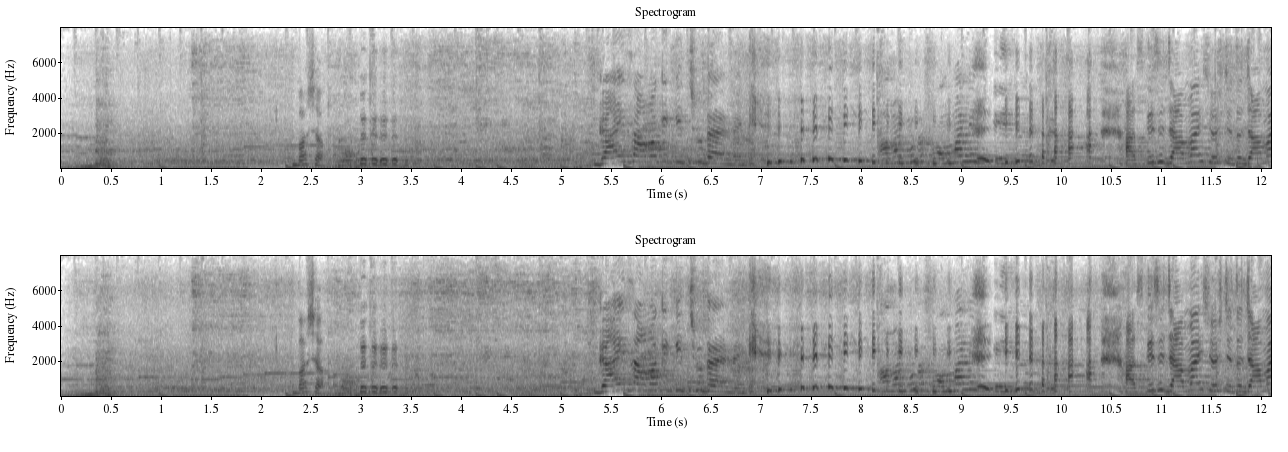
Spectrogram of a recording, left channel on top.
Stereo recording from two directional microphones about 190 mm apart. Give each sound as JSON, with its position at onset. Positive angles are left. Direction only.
{"t": 2.3, "sound": "speech", "side_deg": 25}
{"t": 5.4, "sound": "music", "side_deg": 65}
{"t": 6.8, "sound": "a sound", "side_deg": 30}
